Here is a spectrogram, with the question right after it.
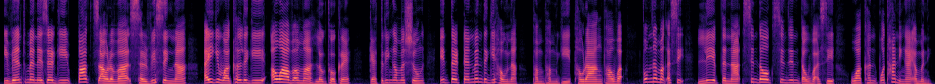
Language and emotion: Manipuri, happy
